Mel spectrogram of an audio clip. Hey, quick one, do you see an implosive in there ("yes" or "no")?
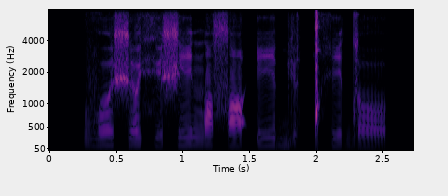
no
